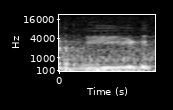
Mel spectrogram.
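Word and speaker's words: read: ही हैज़ नॉट रेड the book, यहाँ रीड के ही spelling है बेटा, लेकिन रीड की फर्स्ट फॉर्म रीड पढ़ी जाती है, इसकी सेकंड और थर्ड फॉर्म रेड पढ़ी जाती है, ठीक है।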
